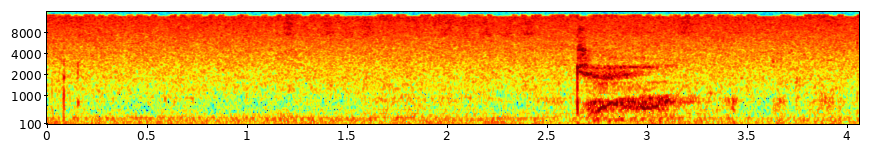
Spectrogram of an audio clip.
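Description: Quiet room tone, with a brief faint murmur of a voice about three seconds in.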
